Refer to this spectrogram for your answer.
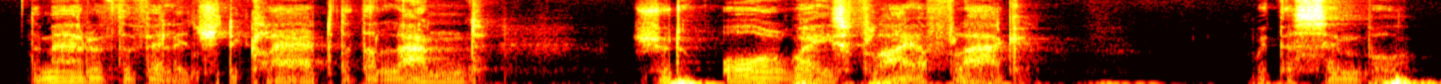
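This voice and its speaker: Whispering with a Welsh accent, the speaker moves at a fairly slow pace. Long, frequent pauses break up the speech. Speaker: ASMR storyteller. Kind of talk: ASMR story narration. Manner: soft-spoken.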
